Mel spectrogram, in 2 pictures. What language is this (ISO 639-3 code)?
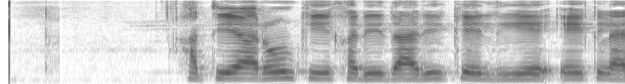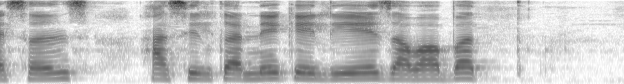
urd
